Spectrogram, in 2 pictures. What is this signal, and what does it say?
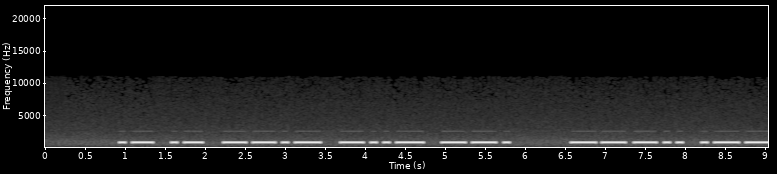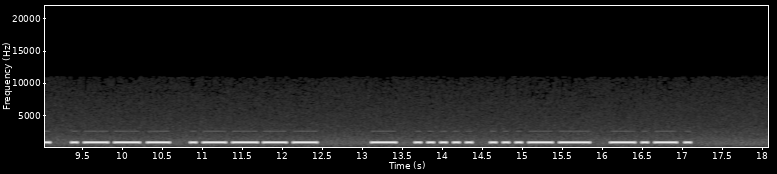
Morse code, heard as a keyed tone, hand-sent with a bug key, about 15 wpm, 860 Hz. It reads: AAQXG 8WJ1 T53C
